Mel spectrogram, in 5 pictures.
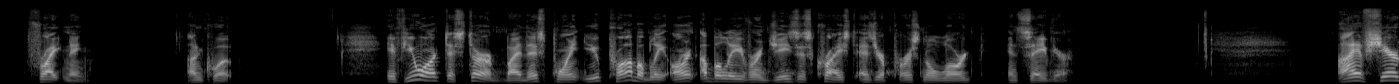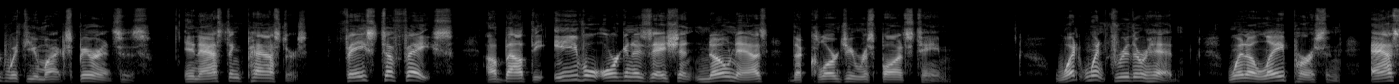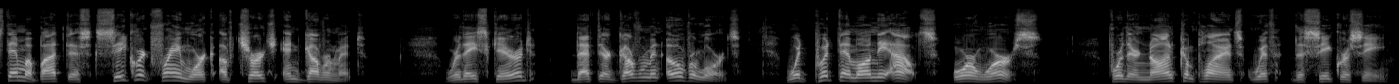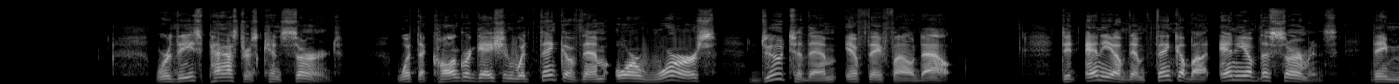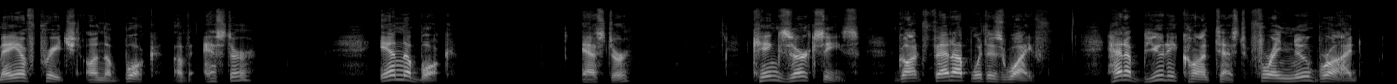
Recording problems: thin; very; fading below 900 Hz

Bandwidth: 14.5 kHz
